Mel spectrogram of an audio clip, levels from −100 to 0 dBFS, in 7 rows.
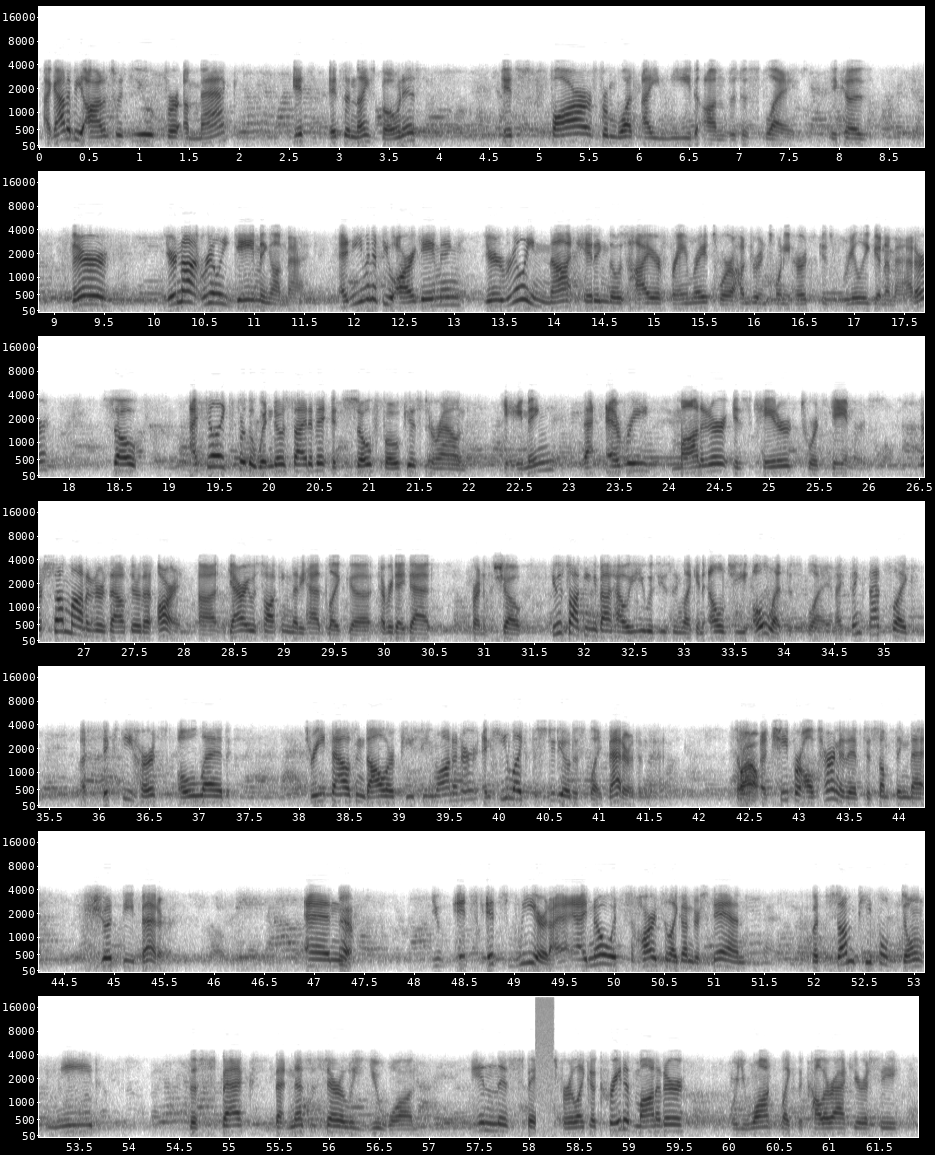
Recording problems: phone-call audio; nothing above 3.5 kHz
chatter from many people; noticeable; throughout; 15 dB below the speech
audio cutting out; filled with static; at 58 s

